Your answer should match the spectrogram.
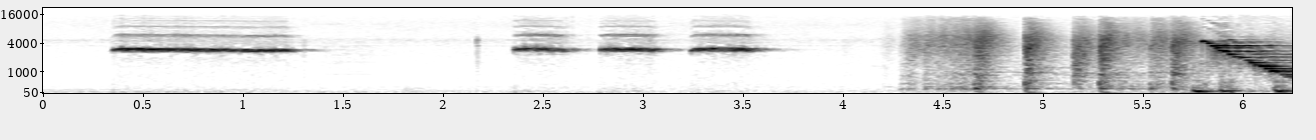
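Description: A shrill whistle: one long note, then three short ones. About four seconds in a drum kit starts up, and near the end a falling glide leads into the band's next tune.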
